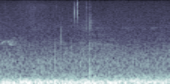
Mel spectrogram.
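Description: Steady low outdoor rumble with no clear event in it, with a faint short high tick about halfway through.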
